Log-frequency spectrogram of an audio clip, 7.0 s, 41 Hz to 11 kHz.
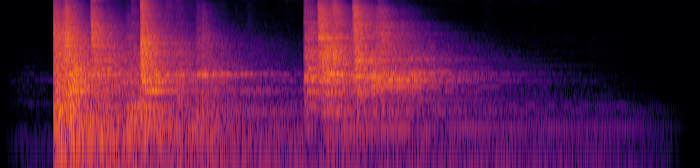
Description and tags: Metal Chair Smashed on Concrete in Basement
Smashing a chair on a concrete floor in a big room. Recorded in stereo with Zoom H4 and Rode NT4.
basement, chair, concrete, crashing, floor, large, plastic, room, smashing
